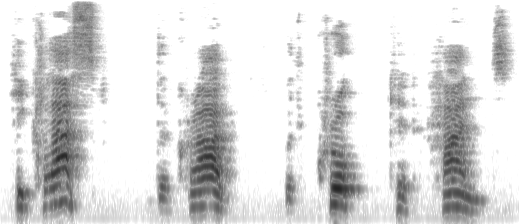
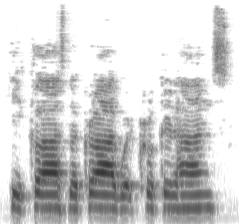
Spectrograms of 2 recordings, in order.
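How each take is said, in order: First: Alternate syllables are stressed in a steady beat. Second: Every syllable gets the same flat weight. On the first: The speaker calls it right. "we put some stress on some syllables" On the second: The speaker calls it wrong. "we don't read these lines"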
